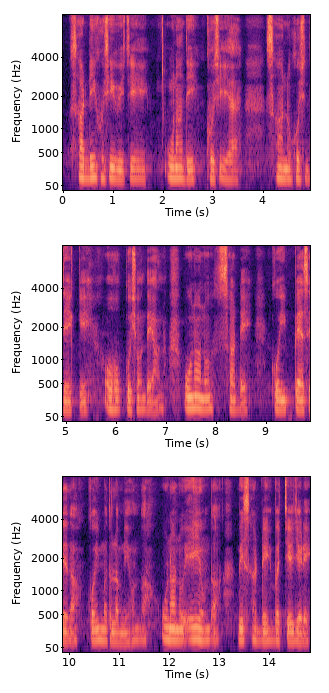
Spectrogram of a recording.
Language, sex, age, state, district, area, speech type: Punjabi, male, 30-45, Punjab, Mohali, urban, spontaneous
